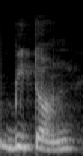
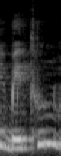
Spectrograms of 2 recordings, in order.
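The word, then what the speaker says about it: Bethune: ইহার নামের প্রকৃত উচ্চারণ বিটন, কিন্তু এদেশে বেথুন হইয়া পড়িয়াছে।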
